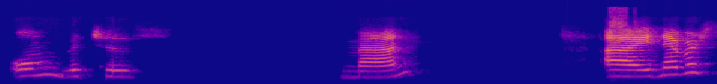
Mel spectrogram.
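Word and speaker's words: homme: And when the H is mute, we never ever ever pronounce this word. For example, when I say Om, which is man, I never say Hom. I said Om.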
